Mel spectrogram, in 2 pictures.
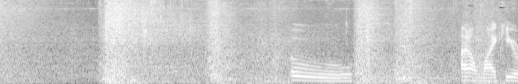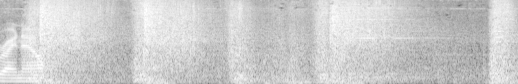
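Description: Heavy blades clash and strike with sharp, ringing impacts.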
